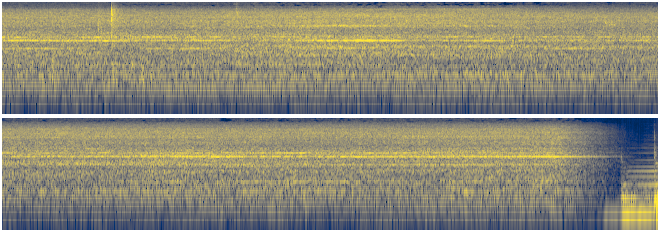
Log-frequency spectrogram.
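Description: Robot vacuum cleaner running: a steady whir from its motor with a thin high whine over it. It fades out near the end.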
